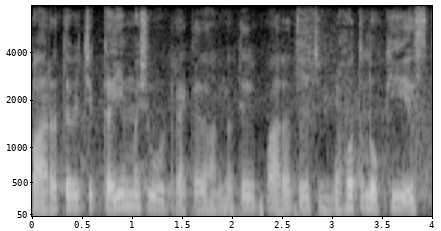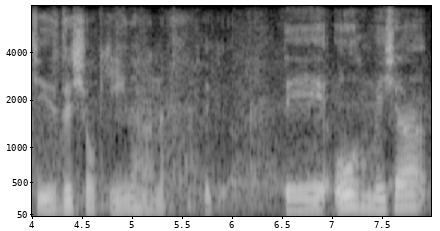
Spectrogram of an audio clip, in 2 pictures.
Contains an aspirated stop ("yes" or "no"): no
